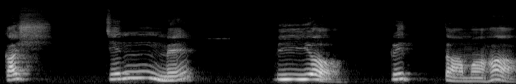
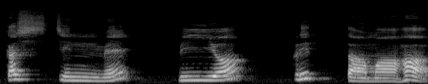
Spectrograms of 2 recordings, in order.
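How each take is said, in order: First: The first word is split into two parts. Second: The first word is said as one unit. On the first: The speaker calls it wrong. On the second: The speaker calls it right.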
